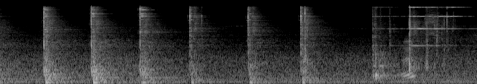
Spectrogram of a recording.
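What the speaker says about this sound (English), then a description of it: "Let's see if we can grab the pin, not yet, keep pounding" A hammer pounds a pin out, landing seven or eight sharp, evenly spaced metallic blows, loud and close, the last few followed by a brief ringing clatter as the pin gives way.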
